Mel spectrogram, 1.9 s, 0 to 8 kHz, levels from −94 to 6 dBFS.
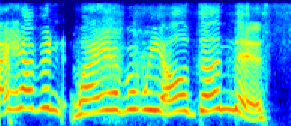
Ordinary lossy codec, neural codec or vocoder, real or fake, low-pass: AAC, 48 kbps; none; real; 7.2 kHz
